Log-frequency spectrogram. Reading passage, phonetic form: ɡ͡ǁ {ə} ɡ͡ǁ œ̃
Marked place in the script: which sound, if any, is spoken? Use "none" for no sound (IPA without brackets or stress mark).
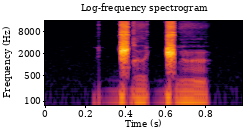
ə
